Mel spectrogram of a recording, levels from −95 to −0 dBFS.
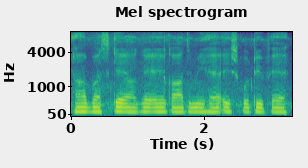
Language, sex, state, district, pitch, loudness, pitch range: Hindi, male, Uttar Pradesh, Saharanpur, 110 Hz, -16 LUFS, 105-110 Hz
